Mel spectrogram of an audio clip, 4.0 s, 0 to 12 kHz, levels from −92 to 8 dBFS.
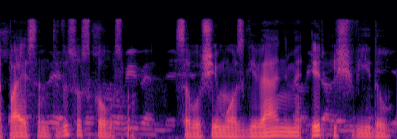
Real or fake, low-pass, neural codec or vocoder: real; 7.2 kHz; none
